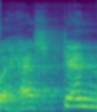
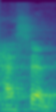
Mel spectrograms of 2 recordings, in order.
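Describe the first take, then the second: First: "हैस्टेन" with the T pronounced; T sounded. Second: "हैसेन" with the T left silent. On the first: Teacher showing students the misreading, T sounded in "हैस्टेन". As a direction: say "हैस्टेन" with an audible T after the S. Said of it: "इसको हैस्टेन नहीं पढ़ते". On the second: Teacher showing students how to read it, silent T in "हैसेन". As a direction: say "हैसेन", S straight into the vowel. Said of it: "T silent होता है यहाँ पे". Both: Shown as a demonstration.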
